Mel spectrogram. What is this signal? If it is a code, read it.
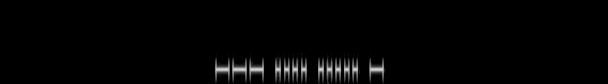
Morse code, heard as a keyed tone, about 28 wpm, 700 Hz. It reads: OH5T
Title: DXCC-100 Call Signs - 4 Characters - 28wpm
